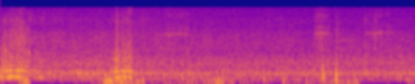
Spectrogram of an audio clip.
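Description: Honey bees buzzing steadily around hives opened to pull honey supers, with a few low bumps of hive equipment being handled.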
